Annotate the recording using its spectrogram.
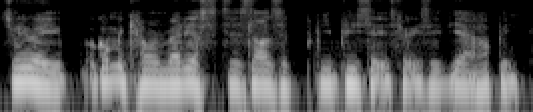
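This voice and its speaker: Excitable British man with a gravelly voice. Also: on the high side, very fast, dry recording. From United Kingdom. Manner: excitable, stumbling over his words. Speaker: vlogger. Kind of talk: casual storytelling.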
